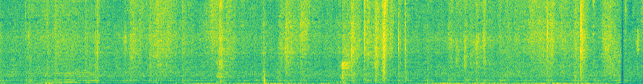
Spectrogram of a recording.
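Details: Forest wild bees humming around a broken honeycomb nest at the season's last honey harvest, their steady drone partly buried under heavy low rumbling and bumps from the comb being handled.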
